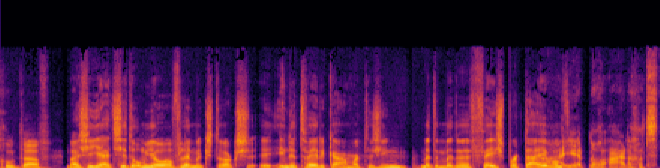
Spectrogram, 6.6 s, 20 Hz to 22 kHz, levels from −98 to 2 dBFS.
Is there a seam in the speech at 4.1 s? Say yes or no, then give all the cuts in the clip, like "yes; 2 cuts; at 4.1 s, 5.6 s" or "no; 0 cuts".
no; 0 cuts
